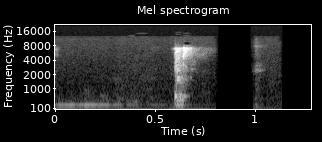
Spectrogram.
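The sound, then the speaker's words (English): A sharp, bright clatter of dice, including stress dice and regular dice rolled for an agility roll, hitting a hard tabletop, followed a moment later by a softer second tap, set against a faint low hum. “Everybody give me a agility roll. Just a straight agility roll.”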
